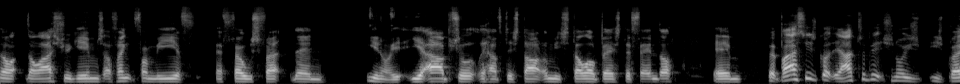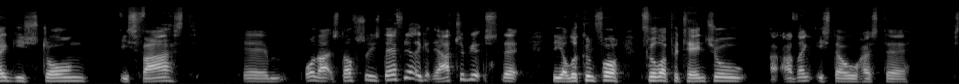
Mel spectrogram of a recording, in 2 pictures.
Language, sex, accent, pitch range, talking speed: English, male, British, 135-155 Hz, 215 wpm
